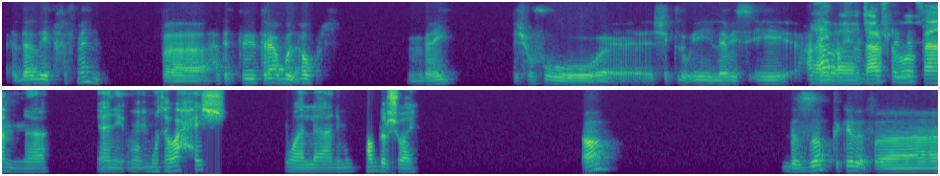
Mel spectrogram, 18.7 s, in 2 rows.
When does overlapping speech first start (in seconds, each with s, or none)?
8.1 s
